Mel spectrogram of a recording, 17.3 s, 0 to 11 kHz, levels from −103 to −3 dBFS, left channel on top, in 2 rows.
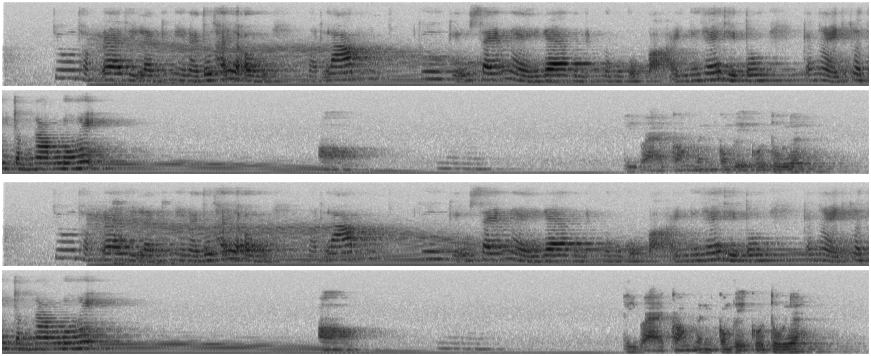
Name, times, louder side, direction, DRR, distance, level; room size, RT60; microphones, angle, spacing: voice 1, 0.5-2.7 3.0-3.8 4.2-9.6 13.0-13.5, left 2 dB, 15° left, 7 dB, 0.3 m, -21 dB
sound 1, 0.8-14.8, right 2 dB, 60° right, 1.9 m, -36 dB
voice 2, 1.1-1.6 11.8-12.2 14.9-16.8, right 6 dB, 80° right, 13 dB, 0.4 m, -26 dB
5.4 x 5.1 x 6.6 m, 1.3 s
head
